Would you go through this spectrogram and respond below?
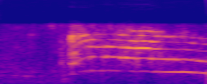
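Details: Female Ragdoll cat guarding the door and objecting to her owner's departure; a loud, sustained, slightly wailing meow that holds steady and tapers, with the owner's voice nearby.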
